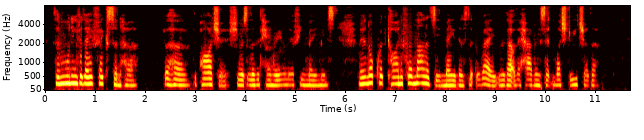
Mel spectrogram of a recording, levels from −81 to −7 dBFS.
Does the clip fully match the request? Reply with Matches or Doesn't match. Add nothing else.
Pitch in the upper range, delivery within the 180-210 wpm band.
Matches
